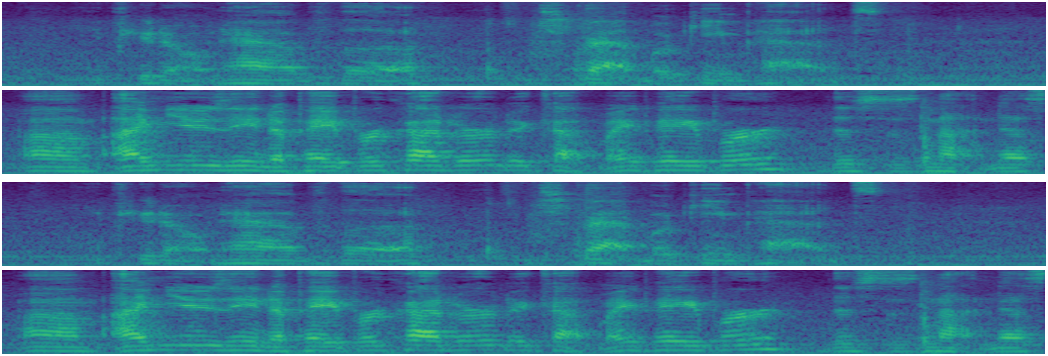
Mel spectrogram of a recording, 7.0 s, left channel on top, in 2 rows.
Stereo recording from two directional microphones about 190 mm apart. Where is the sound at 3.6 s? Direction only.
35° right (ahead or behind).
